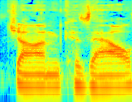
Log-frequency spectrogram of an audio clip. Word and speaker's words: John Cazale: I think once he's out in Vegas, I think that's John Cazale. Is that how you say his name? – Yeah.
